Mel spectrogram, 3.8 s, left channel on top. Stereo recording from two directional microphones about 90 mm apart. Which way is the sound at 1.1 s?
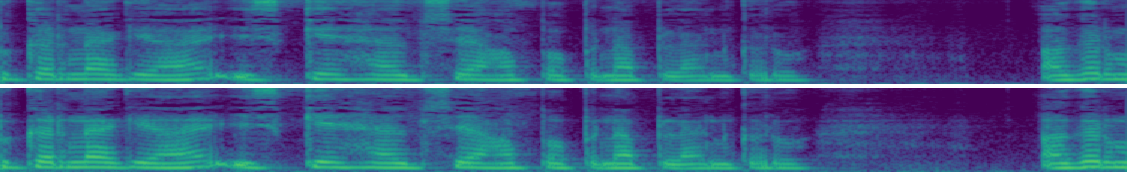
25° left (ahead or behind).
